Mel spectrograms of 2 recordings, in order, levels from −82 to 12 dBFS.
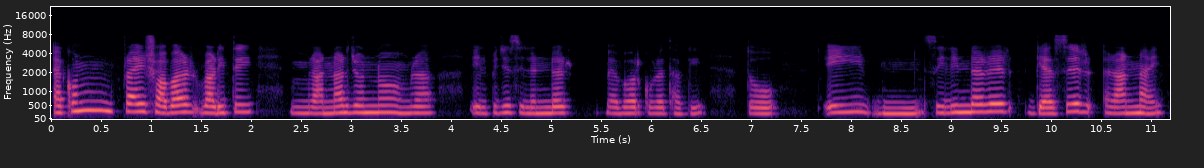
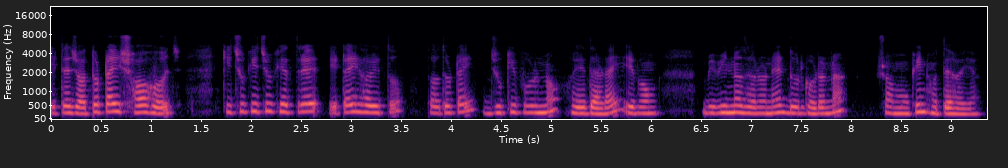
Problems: none marked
